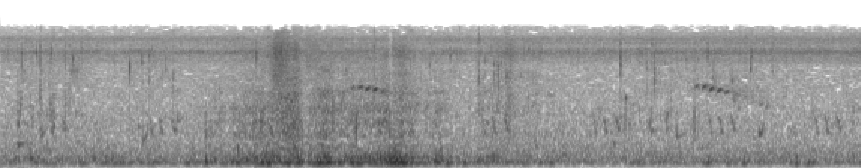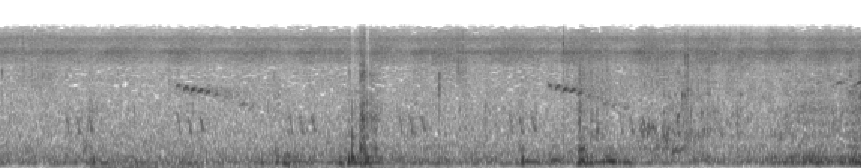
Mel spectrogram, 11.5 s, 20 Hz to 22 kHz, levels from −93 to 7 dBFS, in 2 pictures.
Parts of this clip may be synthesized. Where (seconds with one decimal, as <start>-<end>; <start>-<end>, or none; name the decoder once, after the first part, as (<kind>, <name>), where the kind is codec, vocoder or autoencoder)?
10.3-11.0 (codec, HILCodec)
